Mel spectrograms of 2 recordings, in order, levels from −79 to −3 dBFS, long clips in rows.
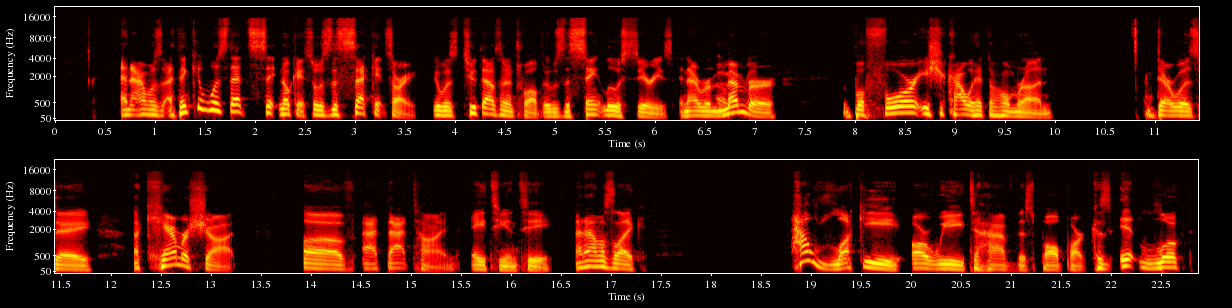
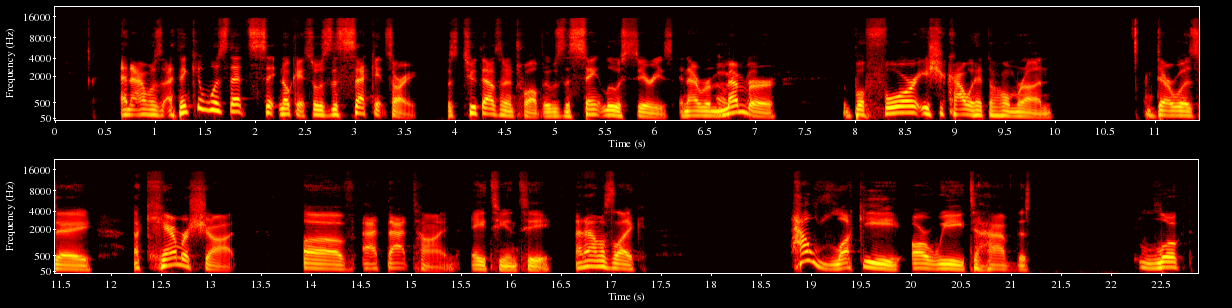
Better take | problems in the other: first | audio cutting out; at 4 s and at 21 s for 1 s

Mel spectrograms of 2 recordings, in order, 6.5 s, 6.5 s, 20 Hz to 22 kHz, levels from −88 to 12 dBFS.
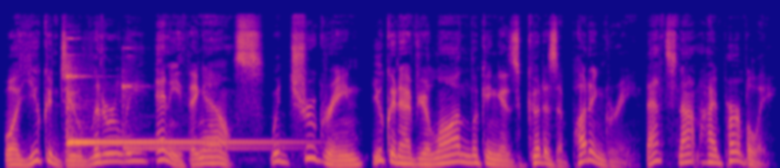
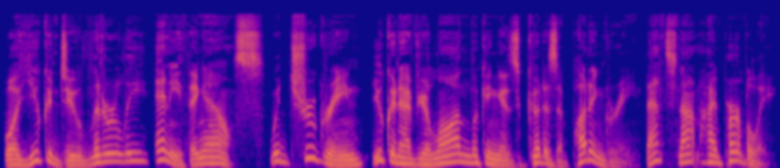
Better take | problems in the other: second | doorbell; loud; from 0.5 to 2 s; peak 6 dB above the speech

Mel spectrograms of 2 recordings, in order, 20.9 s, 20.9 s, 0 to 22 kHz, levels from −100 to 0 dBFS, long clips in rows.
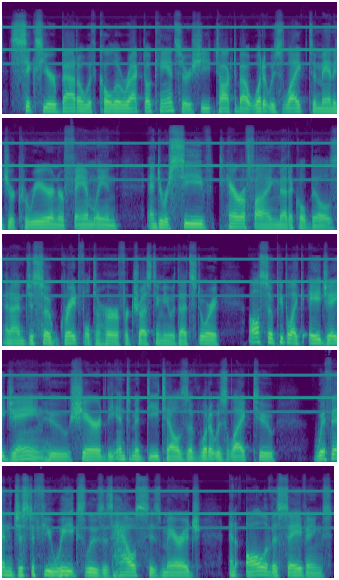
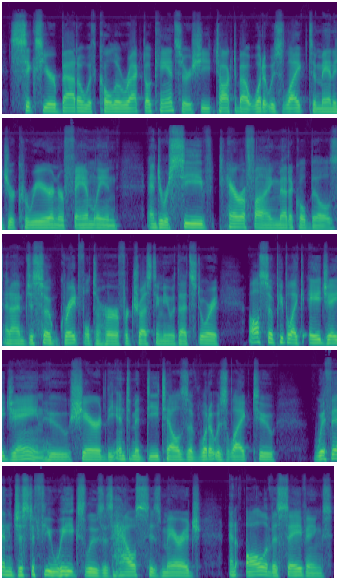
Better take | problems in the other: second | high-pitched whine; loud; throughout; 4 kHz, 9 dB below the speech

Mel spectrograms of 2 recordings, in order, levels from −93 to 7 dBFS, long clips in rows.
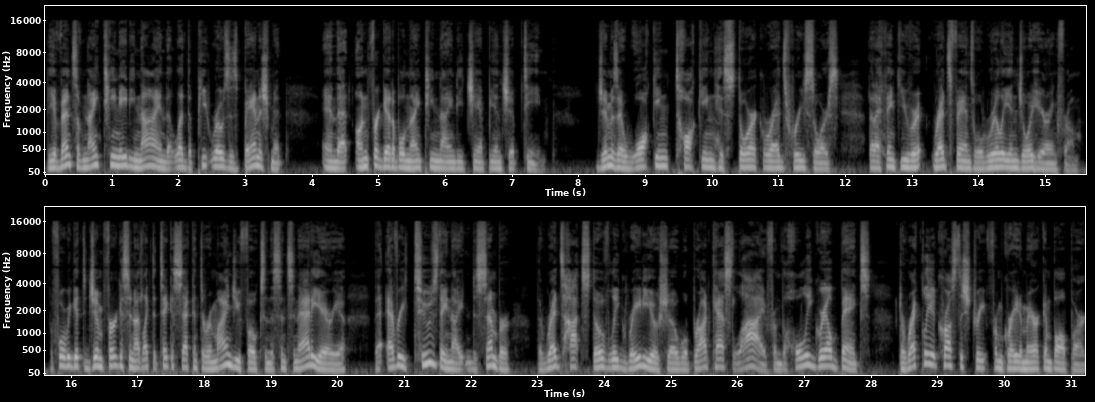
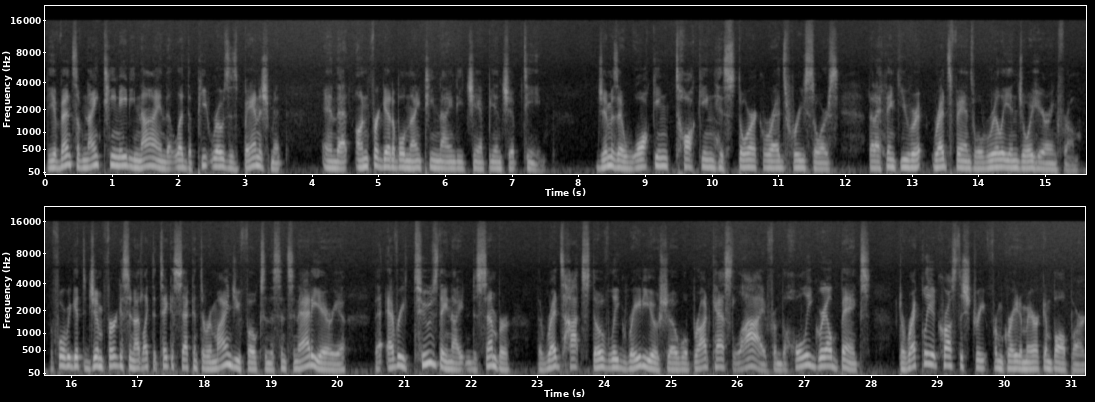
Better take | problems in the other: first | hiss; faint; throughout; 20 dB below the speech

